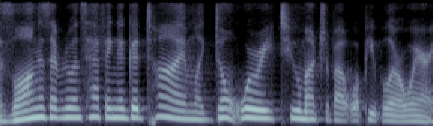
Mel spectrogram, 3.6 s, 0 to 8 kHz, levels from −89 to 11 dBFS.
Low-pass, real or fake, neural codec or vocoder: 7.2 kHz; fake; codec, 24 kHz, 0.9 kbps, DualCodec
